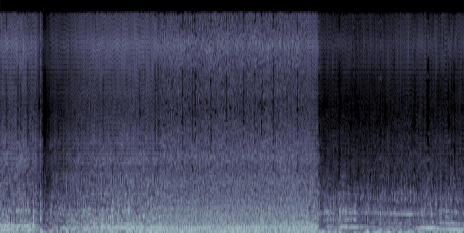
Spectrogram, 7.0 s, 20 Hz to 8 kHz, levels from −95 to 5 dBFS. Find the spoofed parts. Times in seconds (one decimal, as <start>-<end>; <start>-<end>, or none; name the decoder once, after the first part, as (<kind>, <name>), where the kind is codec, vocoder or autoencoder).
0.0-2.4 (vocoder, BigVGAN v2); 4.6-7.0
